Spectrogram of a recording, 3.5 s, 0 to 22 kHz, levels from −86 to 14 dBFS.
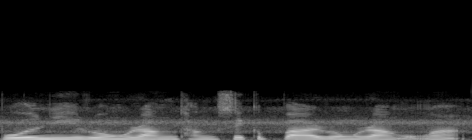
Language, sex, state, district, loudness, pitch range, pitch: Garo, female, Meghalaya, North Garo Hills, -16 LUFS, 195-220 Hz, 205 Hz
